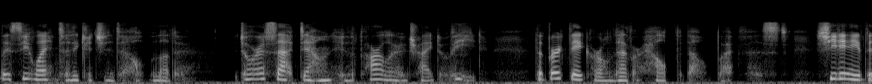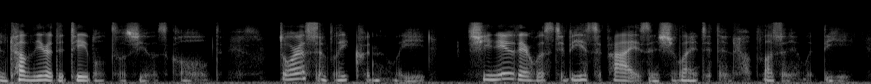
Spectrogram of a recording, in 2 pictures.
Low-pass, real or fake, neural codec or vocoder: 7.2 kHz; fake; autoencoder, 22.05 kHz, a latent of 192 numbers a frame, VITS, trained on many speakers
